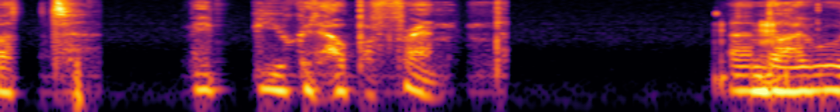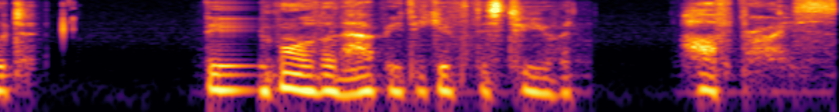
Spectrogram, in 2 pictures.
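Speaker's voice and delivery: voice dropped right down. A character, looking around shiftily, speaks to the players: lowered voice. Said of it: "lowers his voice right down".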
